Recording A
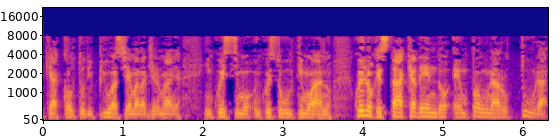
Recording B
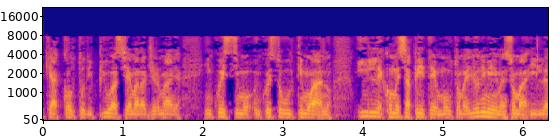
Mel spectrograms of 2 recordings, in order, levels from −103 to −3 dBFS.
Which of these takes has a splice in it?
B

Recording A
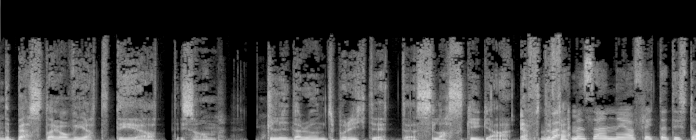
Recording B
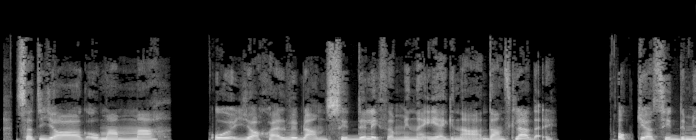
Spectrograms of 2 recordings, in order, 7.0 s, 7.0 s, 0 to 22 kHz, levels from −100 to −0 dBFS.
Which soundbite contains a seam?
A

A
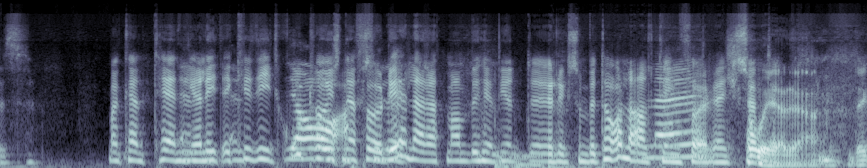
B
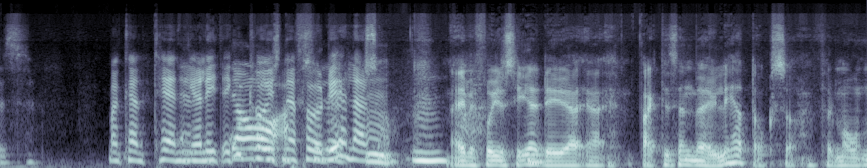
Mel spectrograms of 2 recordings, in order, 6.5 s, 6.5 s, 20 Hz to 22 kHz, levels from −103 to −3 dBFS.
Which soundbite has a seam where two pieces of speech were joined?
B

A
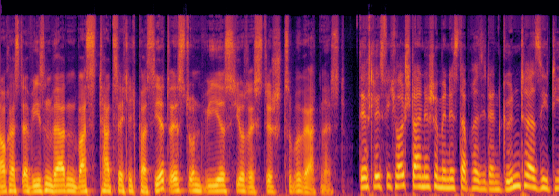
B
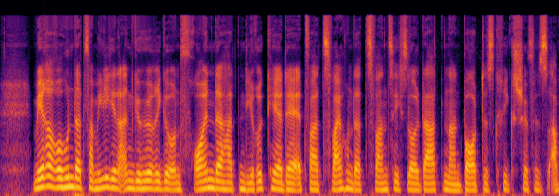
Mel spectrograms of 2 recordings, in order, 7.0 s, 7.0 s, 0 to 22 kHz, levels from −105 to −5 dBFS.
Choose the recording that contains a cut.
A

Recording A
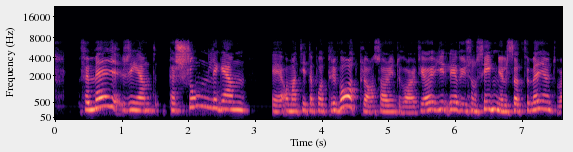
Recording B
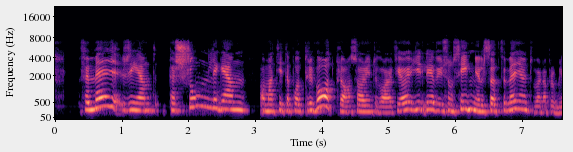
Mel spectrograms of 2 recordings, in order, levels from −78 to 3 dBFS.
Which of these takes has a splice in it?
B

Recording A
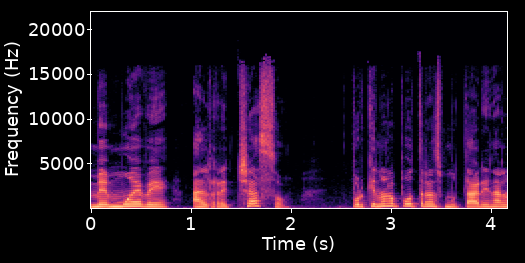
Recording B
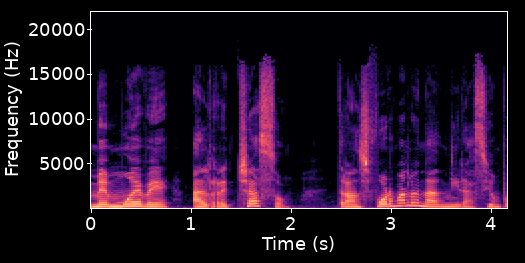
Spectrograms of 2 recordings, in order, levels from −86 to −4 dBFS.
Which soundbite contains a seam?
B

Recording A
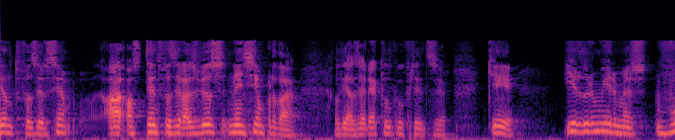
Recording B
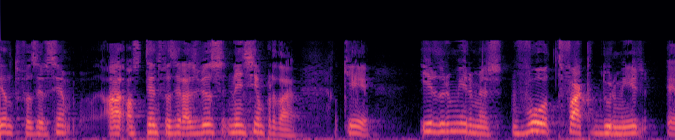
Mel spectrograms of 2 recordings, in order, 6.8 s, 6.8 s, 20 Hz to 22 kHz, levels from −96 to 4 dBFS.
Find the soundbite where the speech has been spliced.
B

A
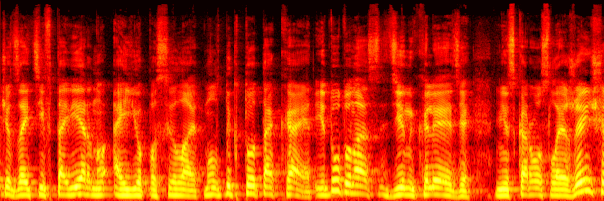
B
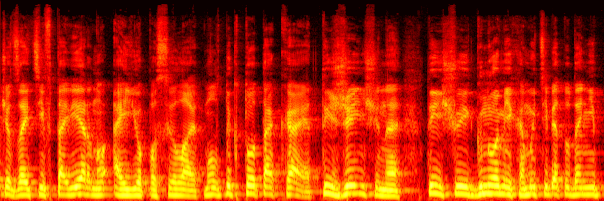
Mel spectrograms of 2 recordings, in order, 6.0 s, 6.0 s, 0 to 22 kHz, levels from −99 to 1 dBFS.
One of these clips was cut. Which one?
A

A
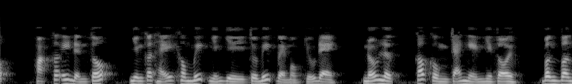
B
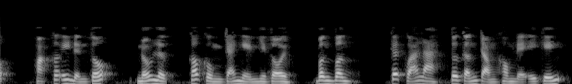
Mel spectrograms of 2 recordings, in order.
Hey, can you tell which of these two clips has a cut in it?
B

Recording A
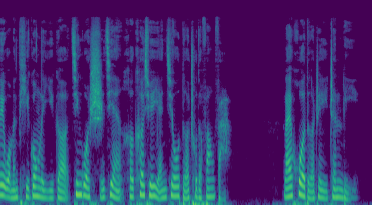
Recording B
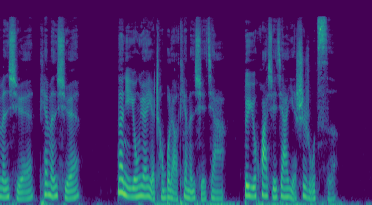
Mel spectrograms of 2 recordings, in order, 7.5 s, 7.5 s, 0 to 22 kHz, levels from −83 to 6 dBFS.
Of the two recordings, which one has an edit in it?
B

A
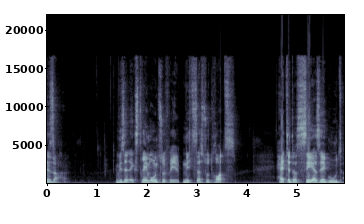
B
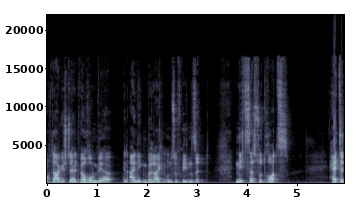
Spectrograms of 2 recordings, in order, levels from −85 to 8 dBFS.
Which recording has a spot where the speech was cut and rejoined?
A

